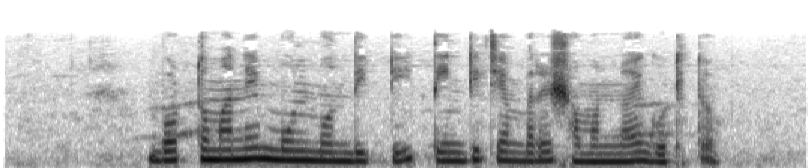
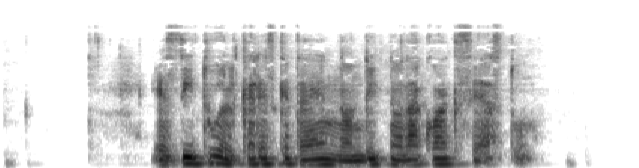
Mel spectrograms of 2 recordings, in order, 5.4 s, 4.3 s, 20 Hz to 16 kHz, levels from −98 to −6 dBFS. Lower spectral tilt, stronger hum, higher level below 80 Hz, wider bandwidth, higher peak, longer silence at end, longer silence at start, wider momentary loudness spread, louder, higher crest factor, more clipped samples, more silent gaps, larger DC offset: about the same, -6.5 dB/octave vs -7 dB/octave; neither; about the same, -56 dBFS vs -60 dBFS; second, 7.6 kHz vs 9.2 kHz; about the same, -6 dBFS vs -4 dBFS; about the same, 0.6 s vs 0.7 s; about the same, 1 s vs 1.05 s; about the same, 12 LU vs 12 LU; about the same, -20 LUFS vs -22 LUFS; about the same, 14 dB vs 18 dB; neither; neither; neither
